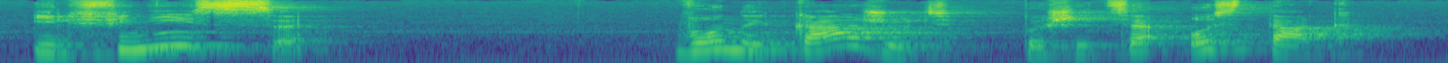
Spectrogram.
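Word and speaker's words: ils finissent: пишеться Ось так вимовляється ільфініс вони кажуть пишеться Ось так і читається як ільдіз нт наприкінці дієслів не читається також наприкінці слів у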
